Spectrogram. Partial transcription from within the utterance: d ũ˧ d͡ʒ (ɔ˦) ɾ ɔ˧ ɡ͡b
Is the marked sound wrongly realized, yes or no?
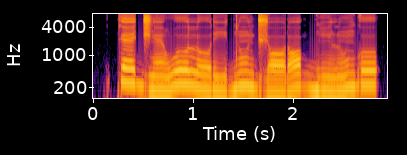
yes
